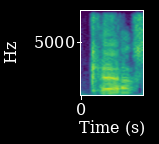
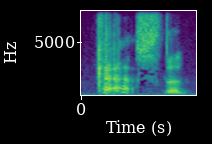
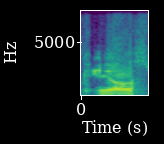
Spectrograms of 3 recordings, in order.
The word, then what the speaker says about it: Kaas: has only when it has the little line above the A is it pronounced chaos.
